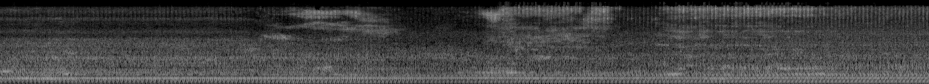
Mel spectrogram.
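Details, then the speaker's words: 2010 Yard Machines 22" push mower (MTD 11A-084E029), rusty, running after fitting an aftermarket carburetor and a rebuilt tank: a small single-cylinder engine with a steady drone at constant speed, no misses or surging. Normal running. "so that worked out well I hope you could hear it running so totally psych that this piece of junk started with the aftermarket carb rebuilt tank"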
